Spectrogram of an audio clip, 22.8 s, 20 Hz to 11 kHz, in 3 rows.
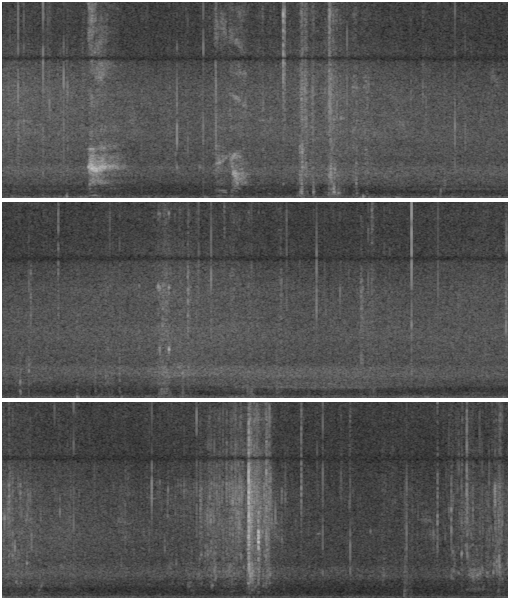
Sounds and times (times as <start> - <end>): Pour: 21.8 - 22.7.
